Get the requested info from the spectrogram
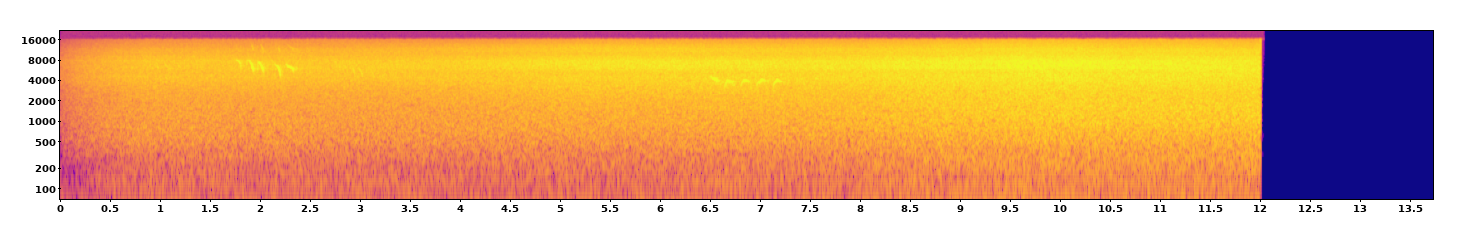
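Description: Outdoor nature ambience: a steady rushing noise that slowly grows louder, with a few short bird chirps twice along the way, cutting off abruptly near the end.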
